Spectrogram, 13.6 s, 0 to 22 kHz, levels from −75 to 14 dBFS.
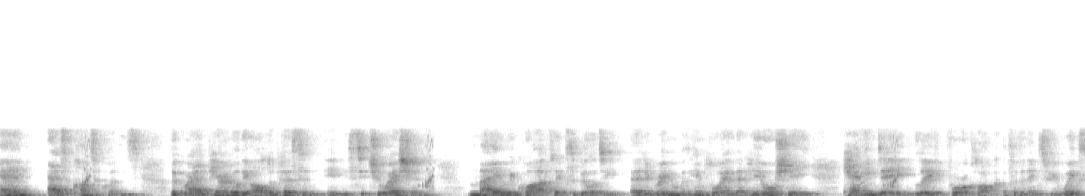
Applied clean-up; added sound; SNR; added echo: neural separator model SepFormer DNS4.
